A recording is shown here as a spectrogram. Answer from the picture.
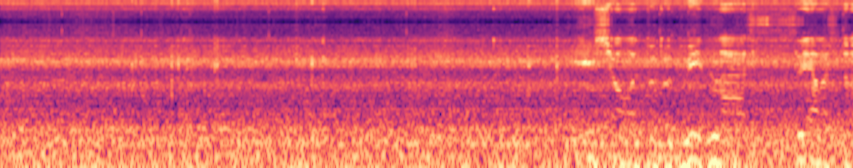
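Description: Steady low rumble of engine and tyre noise inside a Mercedes-Benz car's cabin at highway speed.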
